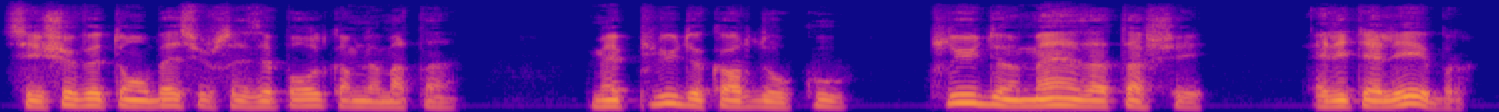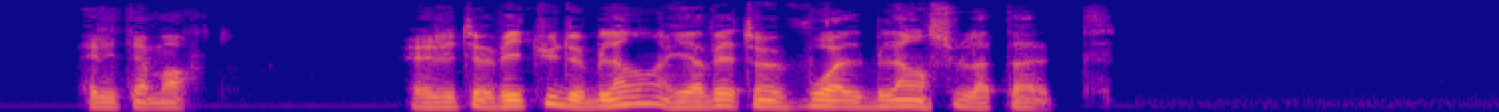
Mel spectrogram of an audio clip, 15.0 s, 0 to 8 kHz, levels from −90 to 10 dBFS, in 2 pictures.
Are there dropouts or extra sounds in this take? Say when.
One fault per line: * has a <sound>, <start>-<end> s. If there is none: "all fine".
all fine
